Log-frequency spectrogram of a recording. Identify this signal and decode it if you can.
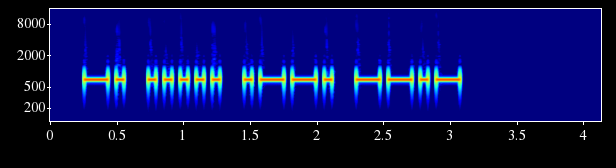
Morse code, heard as a keyed tone, about 21 wpm, 700 Hz. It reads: N5PQ
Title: USA Call Signs - 4x Character Spacing - 20wpm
